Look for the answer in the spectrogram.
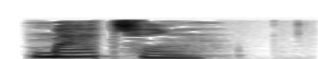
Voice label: "matching", us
